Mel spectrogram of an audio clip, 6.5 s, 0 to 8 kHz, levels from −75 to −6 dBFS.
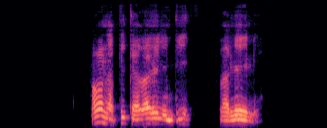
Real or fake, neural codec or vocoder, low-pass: fake; codec, 16 kHz in and 24 kHz out, 1.1 kbps, FireRedTTS-2 codec; 7.2 kHz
